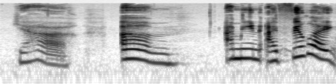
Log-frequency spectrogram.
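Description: A woman talks in a Southern US accent. Her intonation is lively. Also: very clean recording, silent background. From Mississippi. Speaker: stay-at-home mother. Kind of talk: testimony.

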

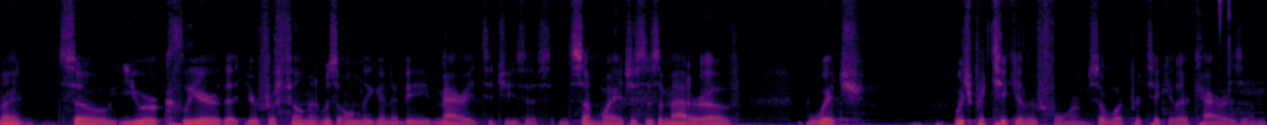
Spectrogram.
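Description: A man's very deep, low pitch comes at a fairly slow pace with fairly even intonation. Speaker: podcast host. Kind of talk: interview. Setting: in person at a convent.

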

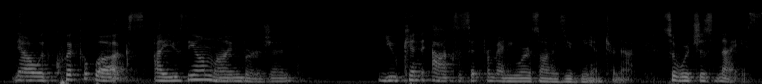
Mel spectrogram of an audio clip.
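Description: Speaking at a moderate pace, a woman with a fairly low pitch and ordinary pitch variation comes through with audible room echo. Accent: Canadian. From Saskatchewan, Canada (Saskatoon). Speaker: bookkeeper and business consultant. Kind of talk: casual interview chat. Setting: in person across a boardroom table.

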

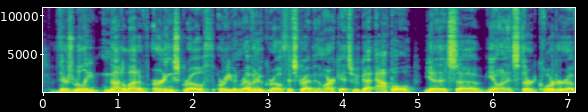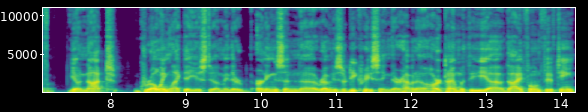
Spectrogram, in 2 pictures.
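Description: Speaking at a very fast pace with hardly any pauses, a man uses a medium pitch and fairly even intonation in a very clean recording with a silent background. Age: 60s. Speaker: financial planner, radio host. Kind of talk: casual radio talk. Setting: studio.

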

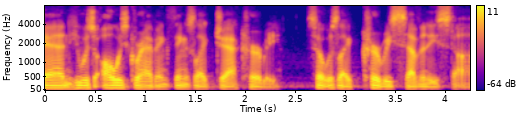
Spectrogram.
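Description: Very deep and low, this man's voice has an American accent. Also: very clean recording, silent background. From US Midwest, Wisconsin. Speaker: writer and filmmaker. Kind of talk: interview. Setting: in-person interview. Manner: halting, repeats words.

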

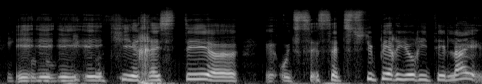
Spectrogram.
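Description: Moving at a very slow pace, a woman speaks at medium pitch with ordinary pitch variation. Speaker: local councillor and teacher. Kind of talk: radio panel discussion. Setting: radio studio.

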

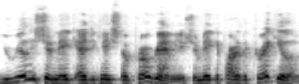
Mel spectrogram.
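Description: With an American accent, a man speaks in a fairly high voice with vocal fry and lively intonation. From US Northeast (Brooklyn, New York). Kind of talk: storytelling with moral lesson. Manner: halting, many fillers.

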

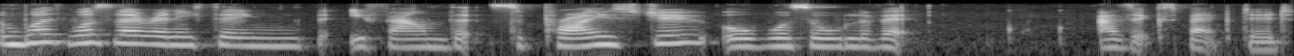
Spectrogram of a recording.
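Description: A woman speaks in a normal speaking voice. Her pitch varies in an ordinary way. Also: medium pitch for a woman, fairly slow pace. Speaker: podcast host and researcher. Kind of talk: podcast interview.

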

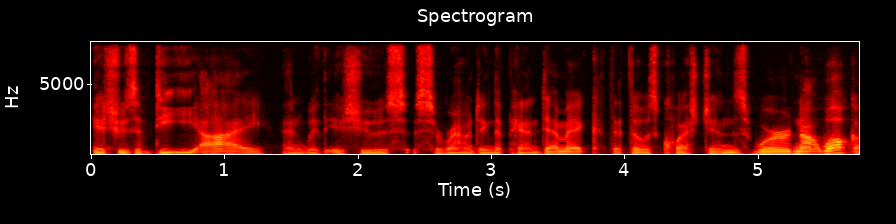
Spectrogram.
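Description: A man with an American accent and an unremarkable speaking voice talks at a fairly slow pace with lively intonation, on a very clean recording with a silent background. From New York, Long Island. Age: 40s. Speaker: rabbi. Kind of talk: interview conversation.

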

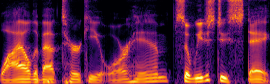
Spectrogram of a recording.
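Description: A plain, everyday voice with ordinary pitch variation comes through in a dry, close sound with no echo. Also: man. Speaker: author and college writing teacher. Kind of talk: casual, joking interview. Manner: joking, rambling.

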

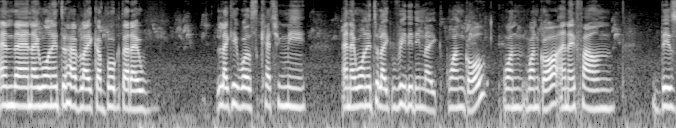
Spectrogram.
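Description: A woman speaks at medium pitch in a monotone, flat intonation. She goes at a fairly slow pace with long, frequent pauses. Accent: Italian. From Italy. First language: Italian. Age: 30s. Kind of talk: casual interview. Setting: family lake house.

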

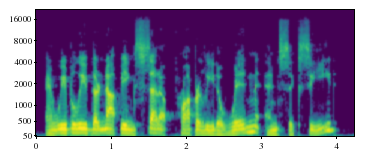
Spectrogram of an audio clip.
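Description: On a very clean recording with a silent background, a man has a plain, everyday voice at a medium pitch. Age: 40s. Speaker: startup founder. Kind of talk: interview.

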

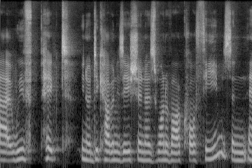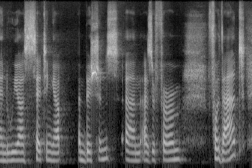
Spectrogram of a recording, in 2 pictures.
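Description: A woman speaks with a French accent. Her intonation stays fairly even. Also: medium pitch for a woman, moderate pace, very even loudness. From France, small mountain village. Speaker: private equity partner. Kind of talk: interview.

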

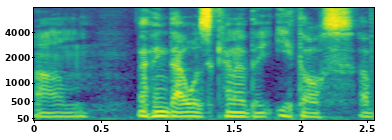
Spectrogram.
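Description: On a very clean recording with a silent background, a man with an American accent speaks at a moderate pace, fairly low in pitch, in a monotone with flat intonation. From US. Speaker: university student and organiser. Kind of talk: casual conversation, interview.

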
